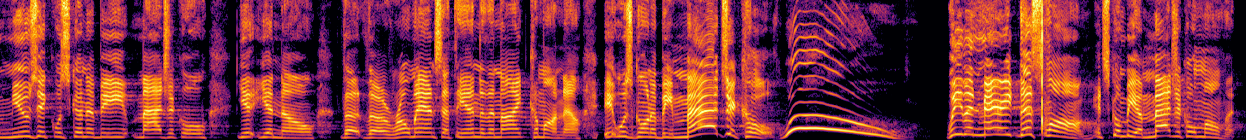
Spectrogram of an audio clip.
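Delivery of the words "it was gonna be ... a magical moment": loud, high hyped-up excitement; mock-excited husband whooping; mock hype. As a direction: oversell the big night like a cheer. Hyped-up anniversary plans.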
